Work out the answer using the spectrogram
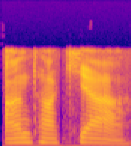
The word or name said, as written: Antakya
